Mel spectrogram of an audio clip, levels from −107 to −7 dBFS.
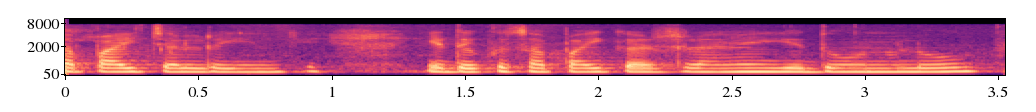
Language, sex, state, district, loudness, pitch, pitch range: Hindi, female, Uttarakhand, Uttarkashi, -17 LUFS, 215 Hz, 210-220 Hz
